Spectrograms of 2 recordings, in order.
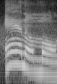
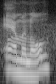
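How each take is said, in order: First: The n sound comes before the m. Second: The m sound comes before the n. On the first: The speaker calls it right. "Animal, not aminal" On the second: The speaker calls it wrong. "not aminal"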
